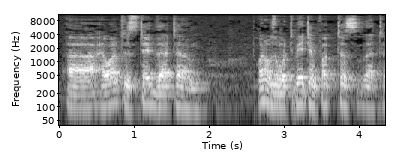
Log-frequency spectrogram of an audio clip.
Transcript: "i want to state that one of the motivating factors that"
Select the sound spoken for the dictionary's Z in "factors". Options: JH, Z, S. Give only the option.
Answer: S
